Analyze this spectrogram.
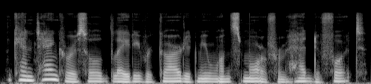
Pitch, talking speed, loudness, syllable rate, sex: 140 Hz, 195 wpm, -16 LUFS, 5.1 syllables/s, female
